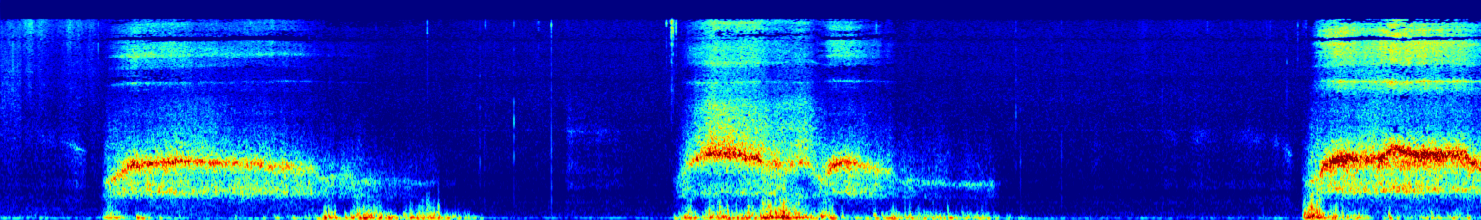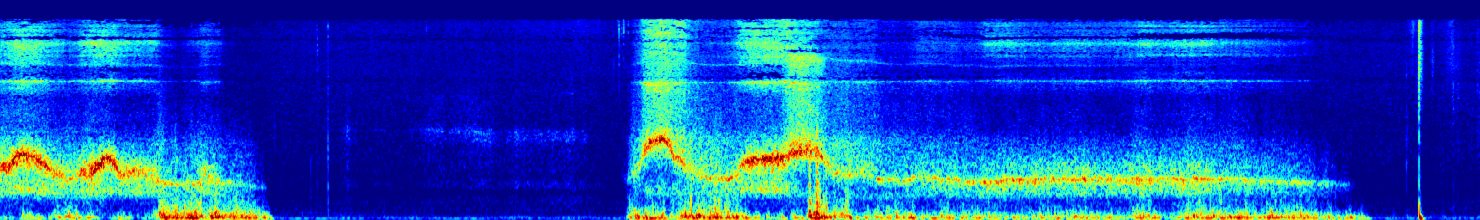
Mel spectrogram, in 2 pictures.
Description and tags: Wind long
wind breeze swoosh air gust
